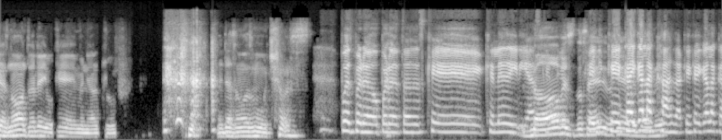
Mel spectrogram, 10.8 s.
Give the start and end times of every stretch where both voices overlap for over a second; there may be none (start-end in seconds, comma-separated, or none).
7.6-10.0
